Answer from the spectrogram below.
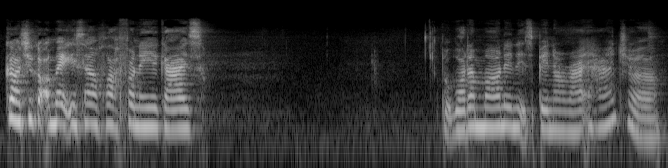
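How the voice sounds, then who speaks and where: A woman's voice: a little high, a little slow, a bit bright. A woman hosting a casual live stream from her room at home, chatting and gossiping into her phone, laughing at herself.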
